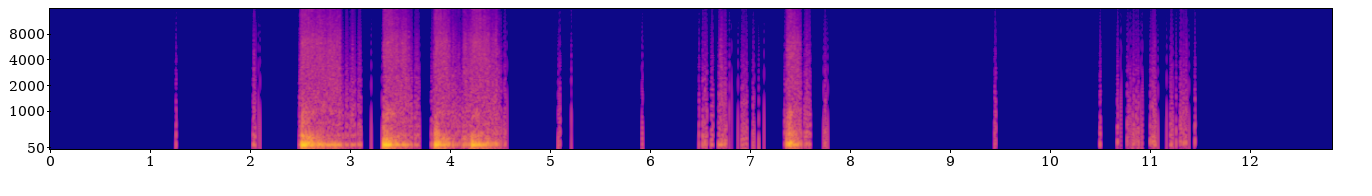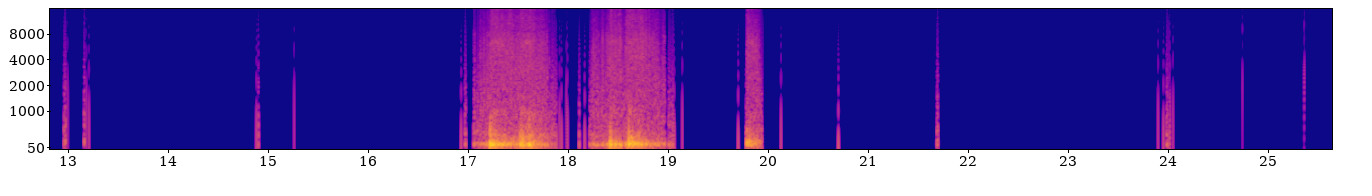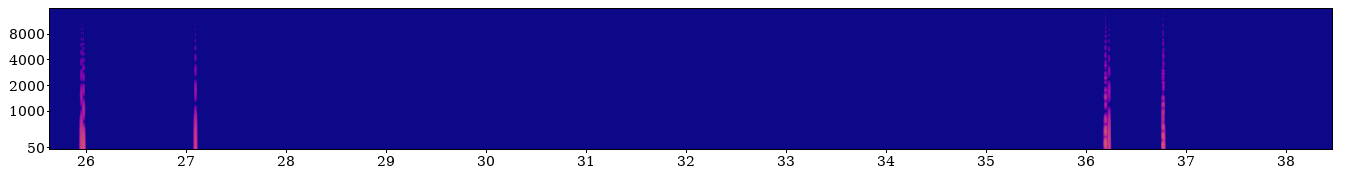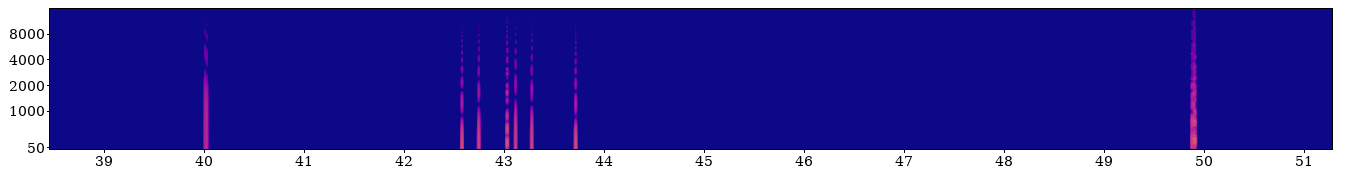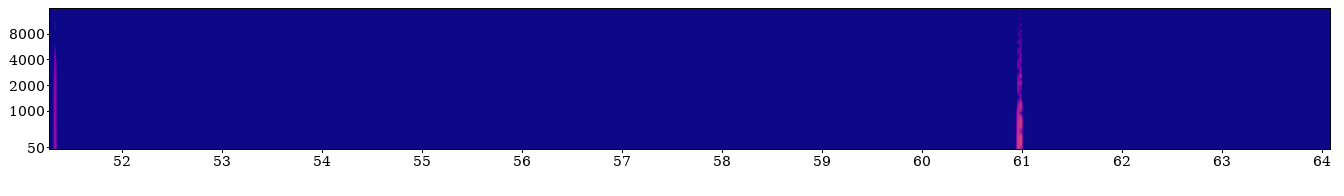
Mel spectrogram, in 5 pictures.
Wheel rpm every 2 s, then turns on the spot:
0, 0, 0, 0, 0, 0, 0, 0, 0, 0, 0, 0, 0, 0, 0, 0, 0, 0, 0, 0, 0, 0, 0, 0, 0, 0, 0, 0, 0, 0, 0, 0.
none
